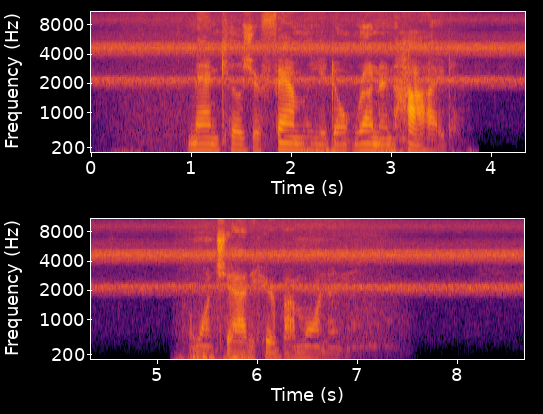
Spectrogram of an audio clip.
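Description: An elderly woman speaks sternly and close by.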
